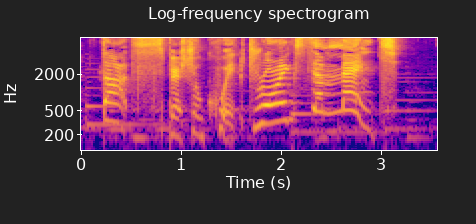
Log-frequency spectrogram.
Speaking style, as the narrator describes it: he wailed

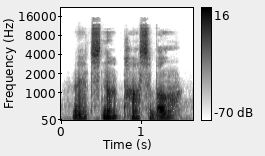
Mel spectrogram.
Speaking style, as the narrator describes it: Carson muttered

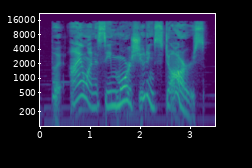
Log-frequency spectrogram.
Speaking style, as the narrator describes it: Thumper whined

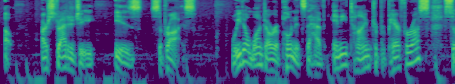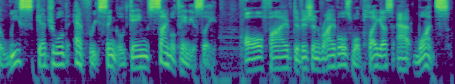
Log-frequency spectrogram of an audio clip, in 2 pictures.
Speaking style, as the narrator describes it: said

